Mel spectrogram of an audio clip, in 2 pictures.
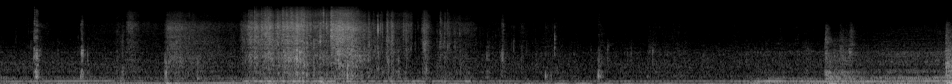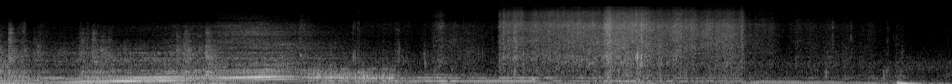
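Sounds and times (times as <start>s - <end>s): engine humming: 0.0s - 19.0s
engine accelerating: 7.4s - 18.3s.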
